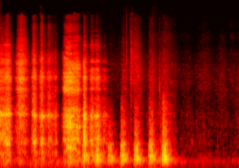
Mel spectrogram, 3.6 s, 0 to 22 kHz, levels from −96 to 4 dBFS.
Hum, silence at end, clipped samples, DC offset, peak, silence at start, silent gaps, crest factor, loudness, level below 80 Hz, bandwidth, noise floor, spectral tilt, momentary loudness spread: none; 0.95 s; under 0.1%; under 0.1%; -8 dBFS; 0 s; none; 22 dB; -28 LUFS; -56 dBFS; 17 kHz; -62 dBFS; -3.5 dB/octave; 11 LU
